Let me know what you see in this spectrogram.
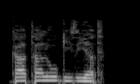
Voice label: "katalogisiert", German; adjectives

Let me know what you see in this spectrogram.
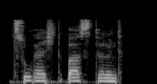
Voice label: "zurechtbastelnd", German; adjectives

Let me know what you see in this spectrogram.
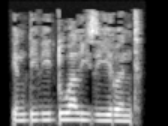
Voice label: "individualisierend", German; adjectives

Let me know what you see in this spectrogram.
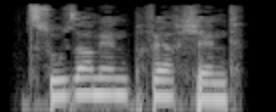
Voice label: "zusammenpferchend", German; adjectives

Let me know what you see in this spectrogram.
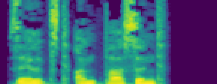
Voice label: "selbstanpassend", German; adjectives

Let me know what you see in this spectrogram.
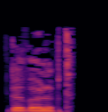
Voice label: "gewölbt", german; adjectives

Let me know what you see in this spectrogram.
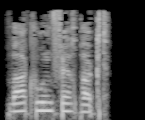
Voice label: "vakuumverpackt", German; adjectives

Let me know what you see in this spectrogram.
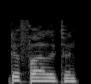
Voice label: "gefalten", German; adjectives

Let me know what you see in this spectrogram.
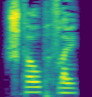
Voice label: "staubfrei", German; adjectives

